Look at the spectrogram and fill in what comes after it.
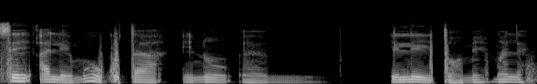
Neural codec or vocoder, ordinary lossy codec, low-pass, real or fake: none; none; 7.2 kHz; real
